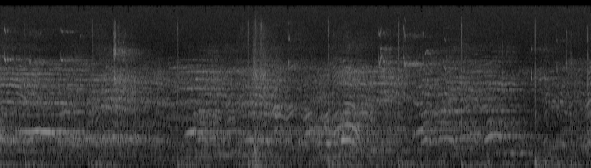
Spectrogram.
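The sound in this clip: Basketball dribbling during a women's high school game, with many quick bounces on the court under steady commentary and a busy gym background.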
